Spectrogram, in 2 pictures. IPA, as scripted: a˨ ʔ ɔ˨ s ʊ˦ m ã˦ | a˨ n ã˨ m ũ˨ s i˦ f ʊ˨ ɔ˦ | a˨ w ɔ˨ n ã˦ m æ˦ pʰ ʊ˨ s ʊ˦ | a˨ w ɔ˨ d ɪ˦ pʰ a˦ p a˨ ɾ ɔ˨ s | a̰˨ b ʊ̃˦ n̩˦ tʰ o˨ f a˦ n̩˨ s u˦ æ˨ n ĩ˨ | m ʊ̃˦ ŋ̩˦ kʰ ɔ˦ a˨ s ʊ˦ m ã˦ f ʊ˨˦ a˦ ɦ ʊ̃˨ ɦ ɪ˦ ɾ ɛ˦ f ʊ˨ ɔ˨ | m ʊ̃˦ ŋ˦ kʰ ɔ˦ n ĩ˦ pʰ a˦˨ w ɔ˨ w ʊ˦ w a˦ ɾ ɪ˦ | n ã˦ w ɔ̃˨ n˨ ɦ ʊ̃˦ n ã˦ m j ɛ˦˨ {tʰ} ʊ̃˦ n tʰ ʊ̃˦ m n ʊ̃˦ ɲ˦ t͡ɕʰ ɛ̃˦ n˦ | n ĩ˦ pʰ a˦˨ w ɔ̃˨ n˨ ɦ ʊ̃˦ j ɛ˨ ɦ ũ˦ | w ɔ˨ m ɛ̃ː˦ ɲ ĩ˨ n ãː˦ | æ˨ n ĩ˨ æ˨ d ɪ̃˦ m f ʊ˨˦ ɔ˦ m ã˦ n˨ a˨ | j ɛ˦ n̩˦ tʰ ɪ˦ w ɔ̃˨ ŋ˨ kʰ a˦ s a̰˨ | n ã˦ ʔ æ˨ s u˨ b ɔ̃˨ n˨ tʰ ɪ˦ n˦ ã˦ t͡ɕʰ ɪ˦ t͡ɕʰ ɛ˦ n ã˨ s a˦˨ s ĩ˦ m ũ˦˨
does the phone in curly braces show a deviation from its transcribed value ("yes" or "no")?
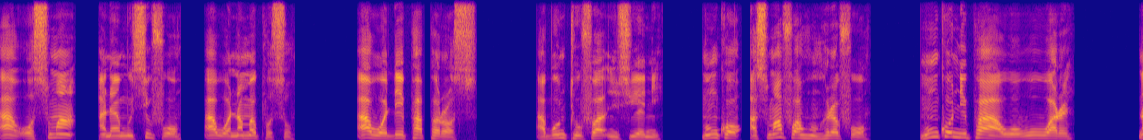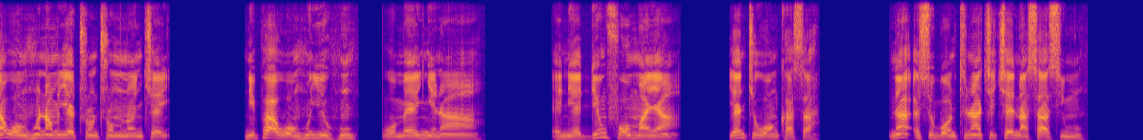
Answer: no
